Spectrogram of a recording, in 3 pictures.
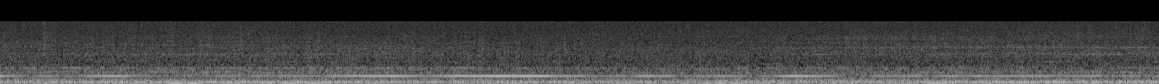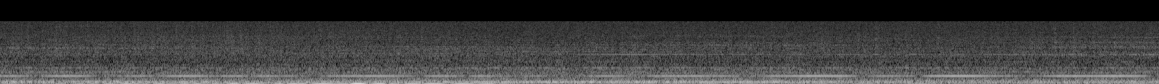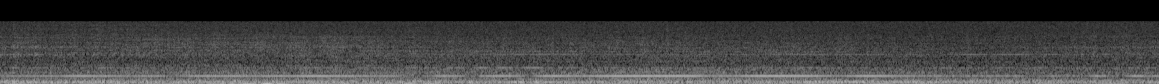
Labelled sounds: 17.7	17.9	vessel noise, 1.5 to 1.6 kHz

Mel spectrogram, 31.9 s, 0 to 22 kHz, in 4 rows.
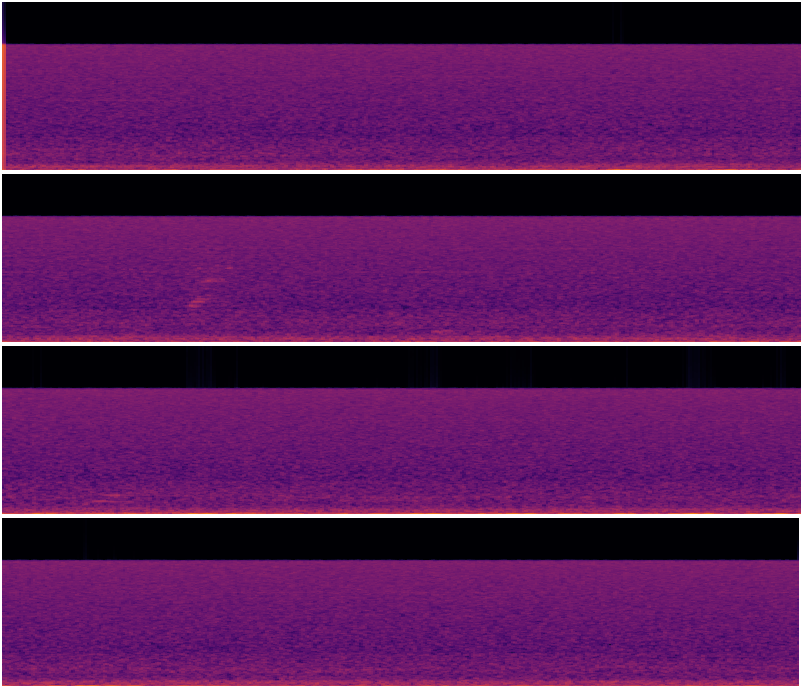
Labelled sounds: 9.8	10.1	humpback whale, 0.80 to 1.2 kHz

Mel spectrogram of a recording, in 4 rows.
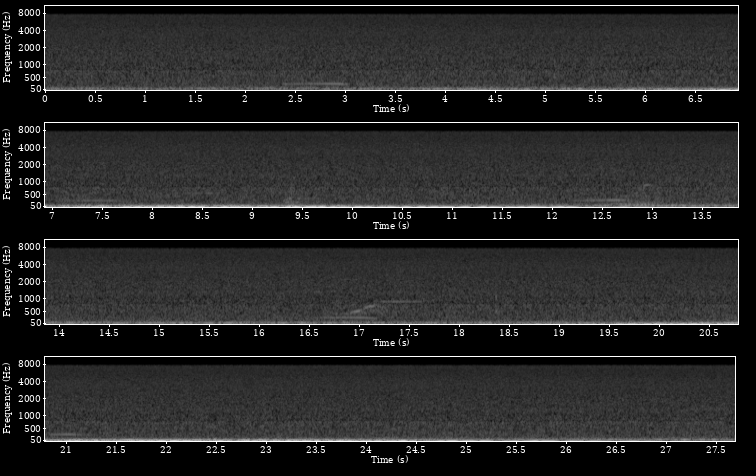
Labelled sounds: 17.2	17.6	humpback whale, 0.86 to 1.0 kHz

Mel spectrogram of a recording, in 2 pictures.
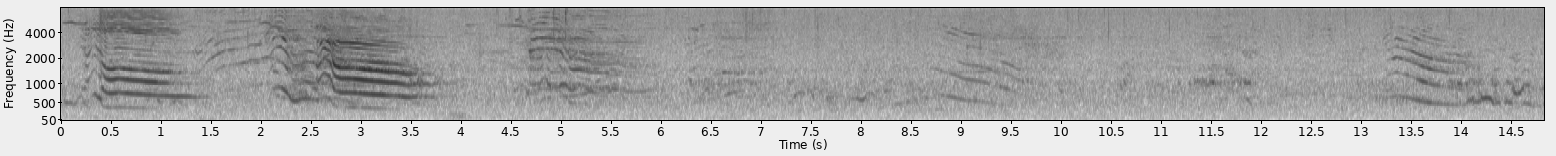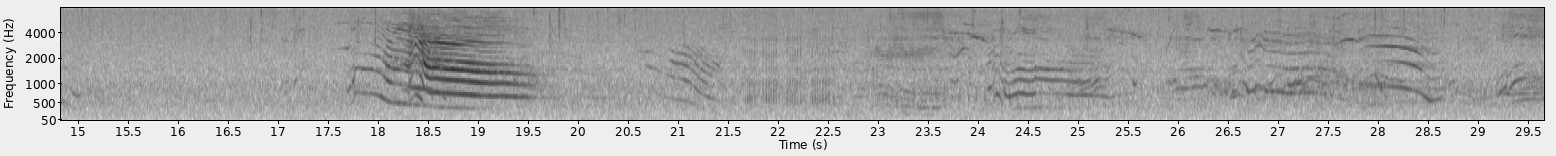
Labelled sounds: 0.0	3.9	killer whale, Bigg's (transient), 0.78 to 7.4 kHz
4.4	5.9	killer whale, Bigg's (transient), 0.78 to 7.4 kHz
6.2	6.8	killer whale, Bigg's (transient), 0.94 to 1.4 kHz
8.7	9.7	killer whale, Bigg's (transient), 0.97 to 4.6 kHz
11.3	11.9	killer whale, Bigg's (transient), 0.91 to 1.5 kHz
13.2	14.2	killer whale, Bigg's (transient), 0.81 to 3.9 kHz
17.7	20.1	killer whale, Bigg's (transient), 0.78 to 7.0 kHz
20.9	21.2	killer whale, Bigg's (transient), 1.0 to 2.5 kHz
23.0	25.7	killer whale, Bigg's (transient), 0.78 to 8.0 kHz
26.0	29.6	killer whale, Bigg's (transient), 0.78 to 4.7 kHz

